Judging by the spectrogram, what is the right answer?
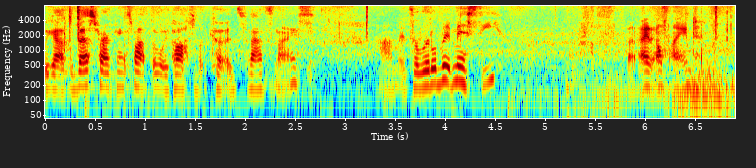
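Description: The pace is moderate. Noticeable background noise runs throughout. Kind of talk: casual vlog chat. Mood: mildly grumpy, candid. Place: street. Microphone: phone near.

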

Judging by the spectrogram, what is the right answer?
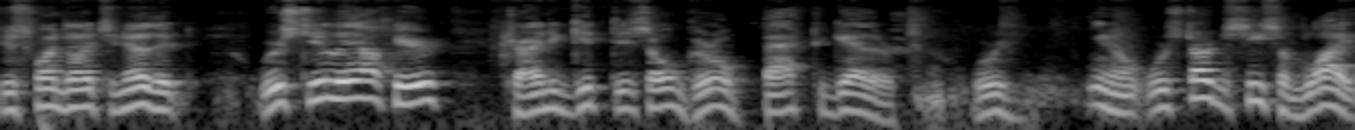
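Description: Somewhat breathy and dark, mellow in tone, the voice moves at a fairly slow pace with lively intonation. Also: man, fairly high pitch for a man. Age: 60s. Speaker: hobby car restorer. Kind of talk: casual vlog chat. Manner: relaxed, chatty. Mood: relaxed, upbeat. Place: garage. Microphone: phone near.

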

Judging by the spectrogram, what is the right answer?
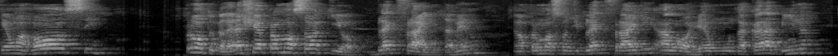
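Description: This man speaks at a fairly quick pace with a high pitch and ordinary pitch variation. Audible room echo surrounds his voice. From Brazil. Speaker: YouTube airgun reviewer and raffle organizer. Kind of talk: street-seller style sales pitch, pushing a bargain and a raffle. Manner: emphatic, salesman-like, reassuring the buyer. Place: home room.

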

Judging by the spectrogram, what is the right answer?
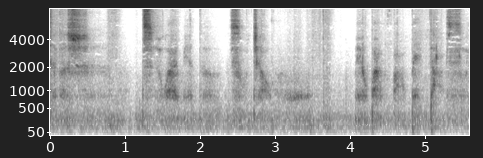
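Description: A woman whispers very slowly, with long pauses coming often. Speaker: craft vlogger. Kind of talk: ASMR whisper-style casual demonstration narration. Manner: soft, whispery. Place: office.

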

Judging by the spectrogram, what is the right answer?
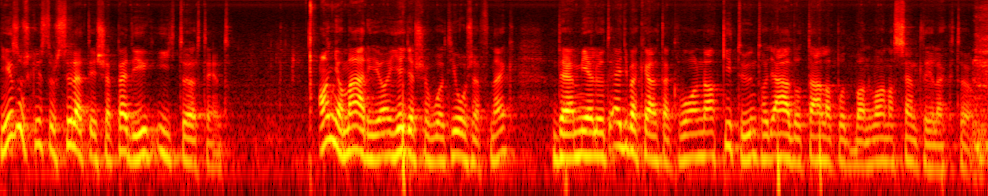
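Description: Keeping a moderate pace, a man talks with ordinary pitch variation. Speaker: preacher. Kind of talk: sermon. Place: church.

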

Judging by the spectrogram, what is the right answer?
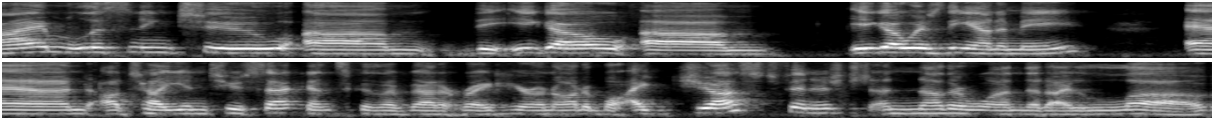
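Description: An American accent with ordinary pitch variation. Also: woman, fairly low pitch for a woman, moderate pace. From US Northeast, New Jersey. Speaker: real estate executive and mentor; guest. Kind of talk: interview. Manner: blunt. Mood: warm, reflective. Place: home room. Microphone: video call.

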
